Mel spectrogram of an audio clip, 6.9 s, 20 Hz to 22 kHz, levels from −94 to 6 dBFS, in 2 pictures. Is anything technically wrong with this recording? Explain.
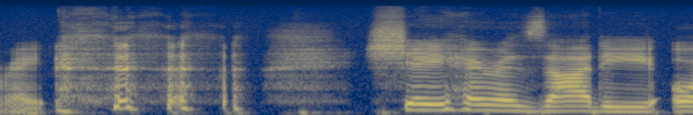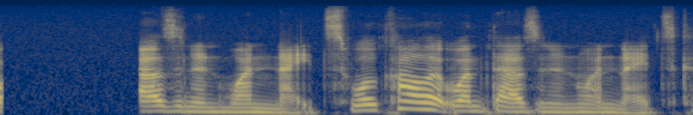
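Yes. There is an audio dropout to a faint residue in this speech from 3.48 to 4.16 s. The speech cuts off abruptly and returns just as suddenly about 0.68 s later. The gap holds only hiss, at roughly 45 dB below the normal signal level. The likely cause is a brief loss of the wanted signal upstream while the path after the break stayed live, passing its own noise floor. It is a hard break, not a pause or a fade.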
